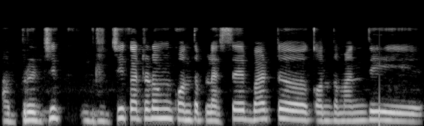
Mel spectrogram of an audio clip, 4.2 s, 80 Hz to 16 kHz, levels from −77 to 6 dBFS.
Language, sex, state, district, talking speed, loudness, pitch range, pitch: Telugu, female, Andhra Pradesh, Guntur, 140 wpm, -15 LUFS, 190-225 Hz, 200 Hz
